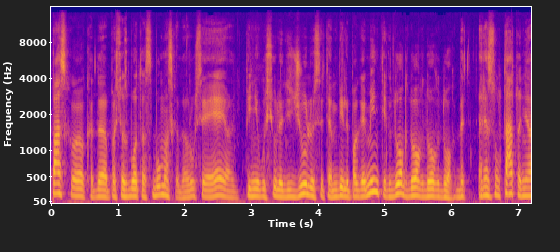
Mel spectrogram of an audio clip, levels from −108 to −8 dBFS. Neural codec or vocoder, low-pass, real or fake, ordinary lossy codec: none; 14.4 kHz; real; AAC, 96 kbps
